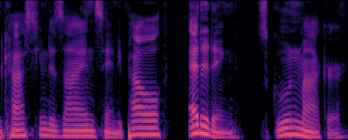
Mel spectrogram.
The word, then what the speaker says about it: Schoonmaker: design sandy powell editing schoonmacher is that how you say it schoonmaker schoolmarker was i write the first time screwmaker it's schoonmacher and scorsessie get it right people but it also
